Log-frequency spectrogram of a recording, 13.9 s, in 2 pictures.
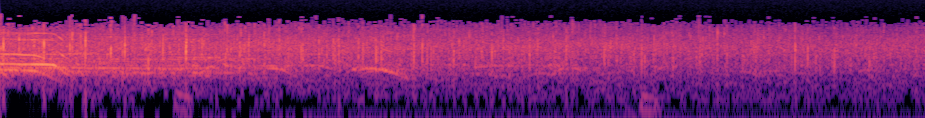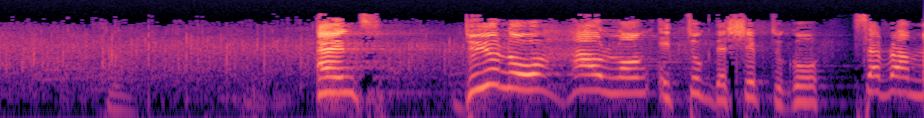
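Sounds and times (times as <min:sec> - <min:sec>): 
crowd applauding: 0:00.0 - 0:10.8
speech: 0:09.5 - 0:13.8.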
